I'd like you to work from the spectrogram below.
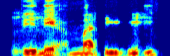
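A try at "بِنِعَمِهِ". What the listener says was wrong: ada tak di situ? Berarti apa bacanya? Kalau bini'mati harus ada tanya. Bini'amihi. Jamak ni'matun, ni'amun. Jadi kalau kita lihat, kalau tidak ada tanya berarti pakai jamak itu. Ni'amun.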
